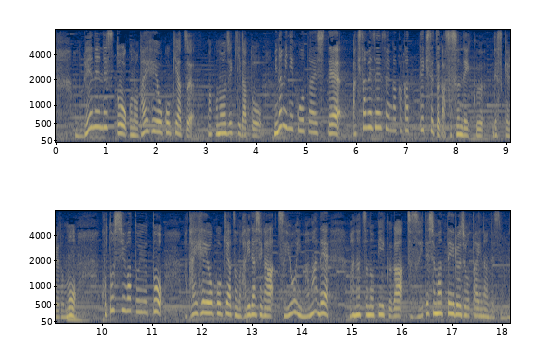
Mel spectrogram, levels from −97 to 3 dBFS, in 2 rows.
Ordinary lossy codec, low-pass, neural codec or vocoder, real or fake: none; none; none; real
